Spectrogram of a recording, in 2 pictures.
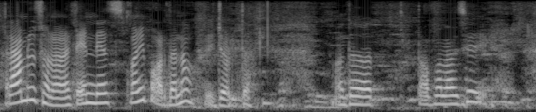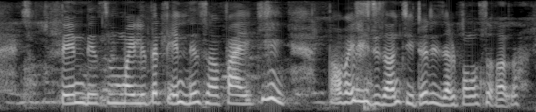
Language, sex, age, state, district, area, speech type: Nepali, female, 30-45, West Bengal, Alipurduar, urban, spontaneous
